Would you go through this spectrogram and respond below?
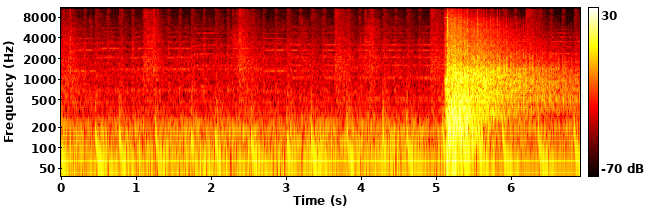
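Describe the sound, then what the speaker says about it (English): Gunfire aimed at a Team Wendy EXFIL SL helmet on a shooting range: a single loud, sharp shot that rings out and decays, after a stretch of repeated low thumps. "We're gonna shoot it on the left-hand side of the helmet now."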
